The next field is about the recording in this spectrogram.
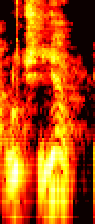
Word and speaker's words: Lucia: O personagem da ópera então é a Lucia, isso é a pronúncia em italiano, né, seria Lúcia, o Enrico,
